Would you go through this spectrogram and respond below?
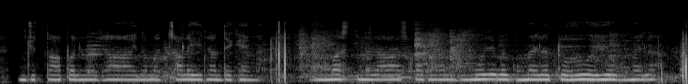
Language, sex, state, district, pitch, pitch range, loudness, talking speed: Angika, female, Bihar, Bhagalpur, 220 Hz, 215-220 Hz, -29 LUFS, 140 wpm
